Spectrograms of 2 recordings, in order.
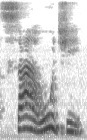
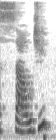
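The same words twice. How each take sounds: First: The a and u are split into separate syllables. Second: The a and u blend into one syllable. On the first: The speaker calls it right. "na pronúncia da palavra, a gente já está separando" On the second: The speaker calls it wrong. "teria duas sílabas"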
